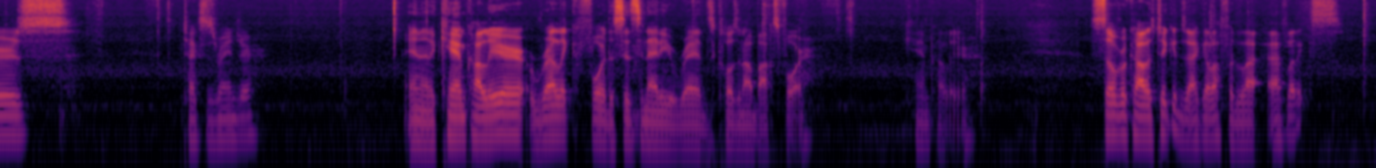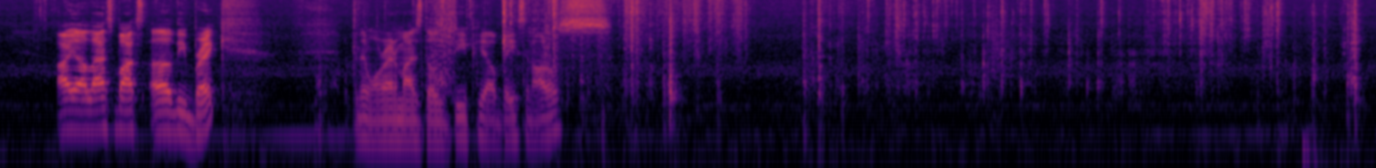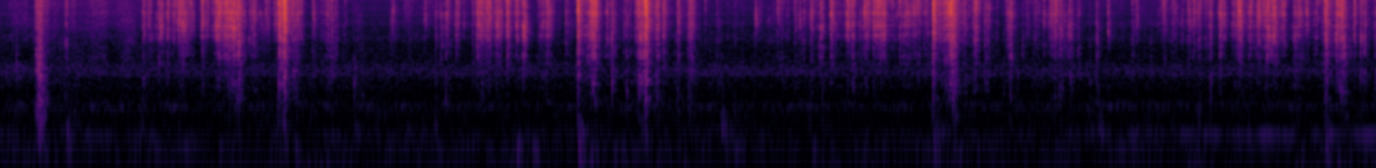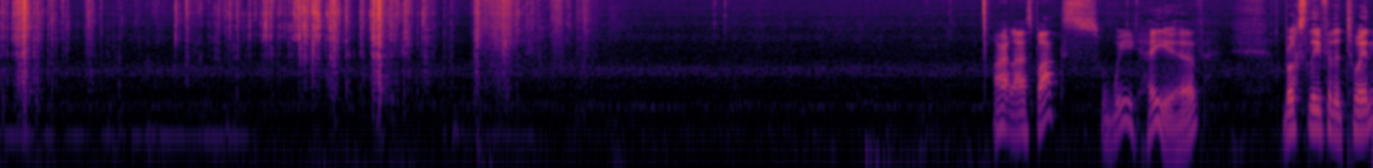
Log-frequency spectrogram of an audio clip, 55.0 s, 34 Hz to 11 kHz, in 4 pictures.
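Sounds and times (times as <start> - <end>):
packaging tearing and crinkling: 22.0 - 27.4, 28.9 - 31.1, 31.8 - 47.2.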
